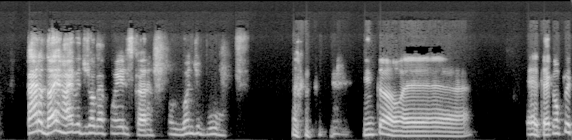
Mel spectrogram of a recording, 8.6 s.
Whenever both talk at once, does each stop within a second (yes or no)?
yes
